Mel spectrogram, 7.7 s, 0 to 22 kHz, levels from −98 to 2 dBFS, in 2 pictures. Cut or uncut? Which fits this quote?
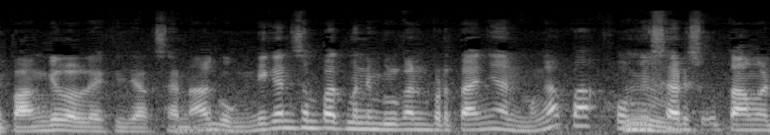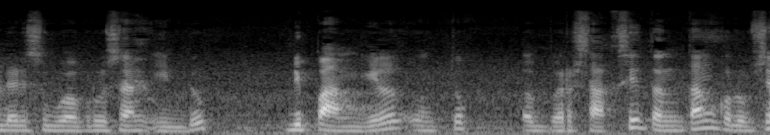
uncut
